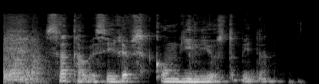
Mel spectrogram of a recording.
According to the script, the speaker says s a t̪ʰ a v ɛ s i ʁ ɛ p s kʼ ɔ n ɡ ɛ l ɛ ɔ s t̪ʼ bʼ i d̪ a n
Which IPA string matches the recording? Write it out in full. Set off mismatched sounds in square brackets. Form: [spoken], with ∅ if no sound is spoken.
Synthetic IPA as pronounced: s a t̪ʰ a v ɛ s i ʁ ɛ p s kʼ ɔ [ŋ] ɡ [i] l [i] ɔ s t̪ʼ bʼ i d̪ a n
